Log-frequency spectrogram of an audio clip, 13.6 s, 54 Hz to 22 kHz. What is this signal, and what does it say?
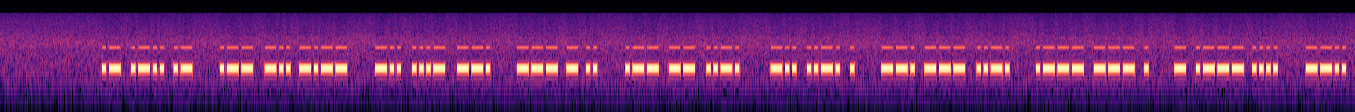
Morse code, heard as a keyed tone, hand-sent with a paddle, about 34 wpm, 570 Hz. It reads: ALA WDY DVG OTI WMF DFE GOF JOE TJH …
